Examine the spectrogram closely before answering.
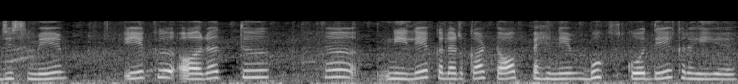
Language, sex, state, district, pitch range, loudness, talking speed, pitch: Hindi, female, Uttar Pradesh, Lucknow, 260-305 Hz, -16 LUFS, 115 wpm, 275 Hz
